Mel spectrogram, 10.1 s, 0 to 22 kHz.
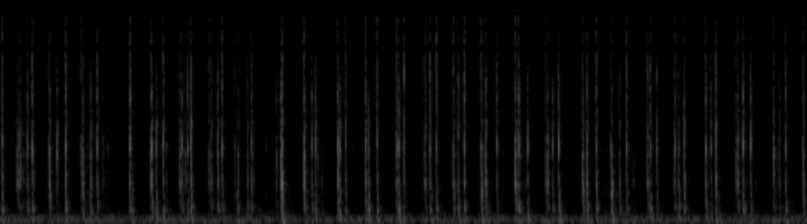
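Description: Fingertips tap on the grooved back of a black hard plastic calculator lying face down, its hollow casing giving each tap a short, dry, clicky knock. The taps come in quick, irregular bursts that sound like fast typing, with bright edges and a tone centered around 1.5 kHz. A faint, steady low hum runs underneath the whole clip.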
